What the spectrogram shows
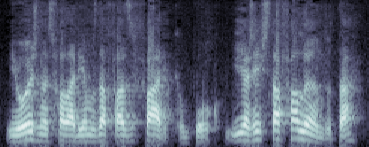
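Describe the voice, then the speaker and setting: A man hosting a live talk show, asking slow rhetorical questions in casual chat. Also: medium pitch, a little mellow, muffled recording.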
